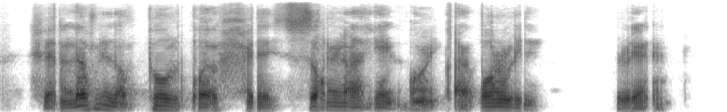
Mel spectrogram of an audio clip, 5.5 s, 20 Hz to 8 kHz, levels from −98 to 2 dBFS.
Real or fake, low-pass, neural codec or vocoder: fake; 7.2 kHz; codec, 16 kHz, 1 kbps, FreqCodec, larger model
